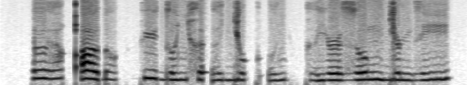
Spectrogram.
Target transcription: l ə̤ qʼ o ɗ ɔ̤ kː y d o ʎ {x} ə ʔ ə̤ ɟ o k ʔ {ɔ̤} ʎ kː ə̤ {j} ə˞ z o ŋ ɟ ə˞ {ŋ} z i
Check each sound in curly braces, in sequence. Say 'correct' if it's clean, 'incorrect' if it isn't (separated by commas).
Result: correct, incorrect, correct, correct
